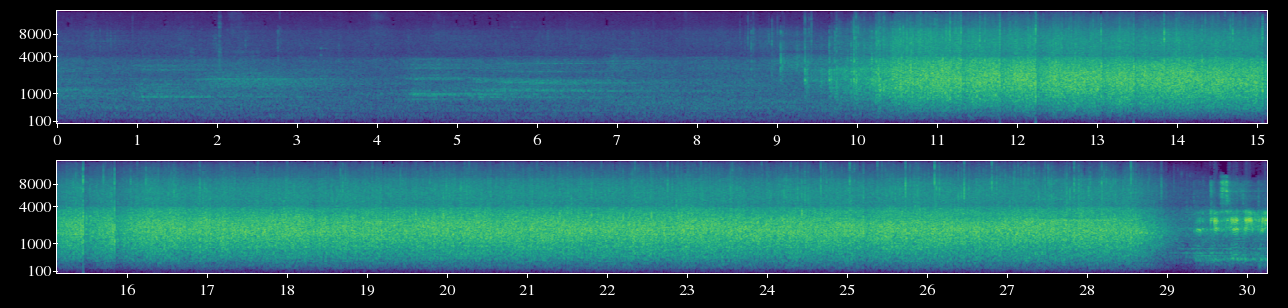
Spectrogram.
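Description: Congregation applauding: a long, steady round of clapping that starts suddenly about a third of the way in and runs on until it dies away at the end.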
